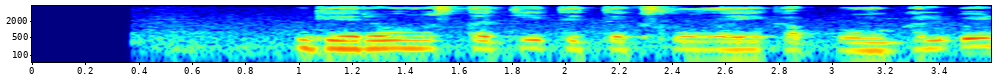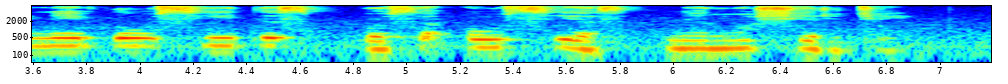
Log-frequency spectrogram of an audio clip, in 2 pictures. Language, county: Lithuanian, Vilnius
